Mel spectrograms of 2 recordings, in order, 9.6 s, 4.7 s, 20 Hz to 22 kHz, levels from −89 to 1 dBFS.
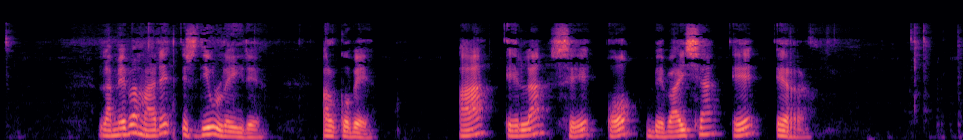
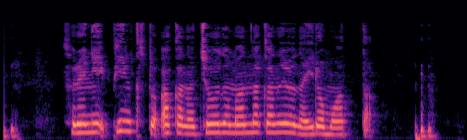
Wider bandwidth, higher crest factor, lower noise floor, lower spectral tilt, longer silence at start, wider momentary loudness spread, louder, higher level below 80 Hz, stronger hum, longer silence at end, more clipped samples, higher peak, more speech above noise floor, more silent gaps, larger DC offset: about the same, 11.5 kHz vs 11.5 kHz; about the same, 20 dB vs 16 dB; first, -78 dBFS vs -58 dBFS; second, -4 dB/octave vs -5.5 dB/octave; about the same, 0.05 s vs 0.05 s; second, 13 LU vs 16 LU; about the same, -25 LUFS vs -26 LUFS; second, -68 dBFS vs -54 dBFS; neither; about the same, 0.4 s vs 0.3 s; neither; about the same, -8 dBFS vs -10 dBFS; first, 53 dB vs 33 dB; neither; neither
